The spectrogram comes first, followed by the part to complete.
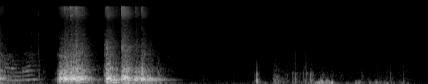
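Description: A child's voice in two short, loud bursts, then a few faint knocks and handling sounds.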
